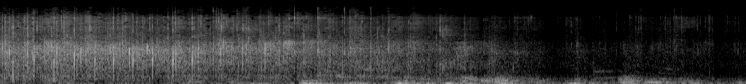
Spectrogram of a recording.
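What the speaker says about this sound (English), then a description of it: "let's applause for Salim to the opening speech" Audience applause for the opening speech at a student piano recital, sustained clapping from a room of people that thins out after a few seconds as voices and shuffling take over.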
